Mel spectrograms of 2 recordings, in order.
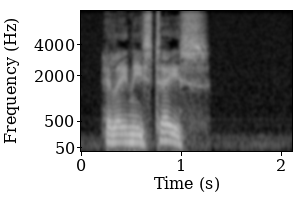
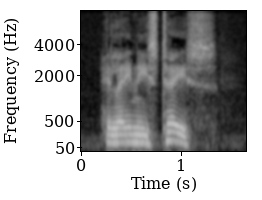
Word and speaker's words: Hellenistes: Strong's G 1675, Hellenistes. Hellenistes.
